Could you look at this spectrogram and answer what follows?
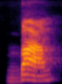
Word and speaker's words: balm: L is silent before M. Calm, palm, balm, and many more words.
